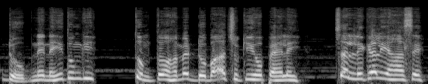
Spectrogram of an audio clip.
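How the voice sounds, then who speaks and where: Man acting an alarmed, higher-voiced cartoon villager. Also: moderate pace, faint music behind, close to an everyday voice. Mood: hostile, alarmed. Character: alarmed, distrustful village men in a flood. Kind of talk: dramatic cartoon dialogue.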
